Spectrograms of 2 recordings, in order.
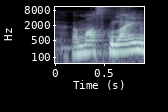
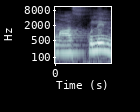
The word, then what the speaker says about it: masculine: तो कभी कभी हम गलत प्रोनाउंसिएशन भी करते हैं, जैसे मास्कुलाइन बोल देते हैं, है ना। मास्कुलाइन नहीं होता है, मास्कुलिन होता है।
